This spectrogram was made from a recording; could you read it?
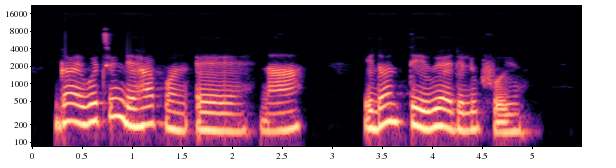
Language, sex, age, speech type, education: Nigerian Pidgin, female, 15-29, spontaneous, tertiary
